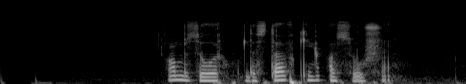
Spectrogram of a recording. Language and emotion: Russian, sad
